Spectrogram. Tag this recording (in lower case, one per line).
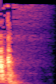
printer
mechanisms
